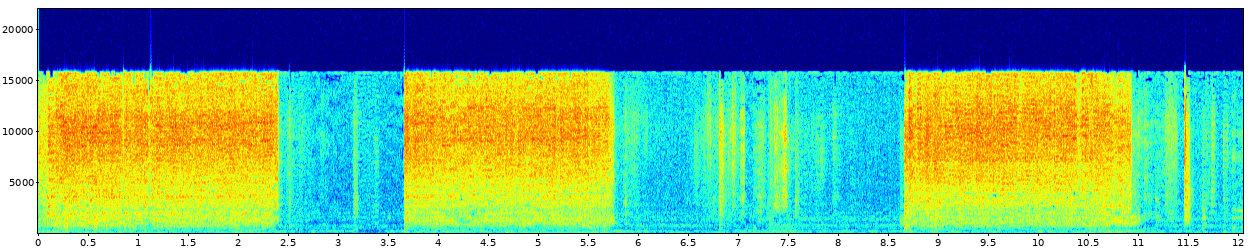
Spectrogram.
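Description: An arc welder crackles and hisses in loud bursts.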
